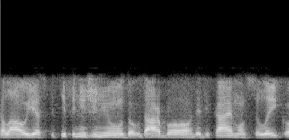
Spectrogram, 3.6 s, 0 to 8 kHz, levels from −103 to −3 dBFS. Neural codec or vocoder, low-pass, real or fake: codec, 16 kHz in and 24 kHz out, 1 kbps, XY-Tokenizer; 7.2 kHz; fake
